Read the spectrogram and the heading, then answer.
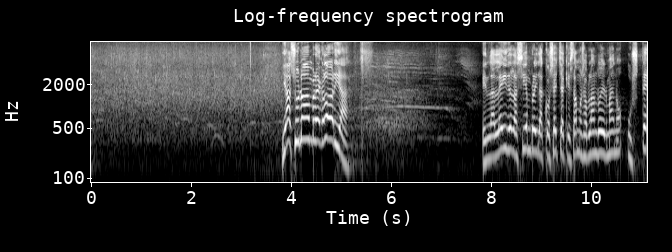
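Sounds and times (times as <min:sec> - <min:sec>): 
audience applause: 0:00.0 - 0:07.2
speech: 0:03.8 - 0:05.3, 0:07.8 - 0:11.1.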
